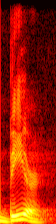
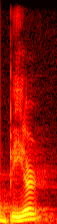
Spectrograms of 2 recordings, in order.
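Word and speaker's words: bier: word this morning because i think americans pronounce it the beer do you do do you pronounce b b-i-e-r beer yeah why did you do that it's a b-i-e-r by er how did it come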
